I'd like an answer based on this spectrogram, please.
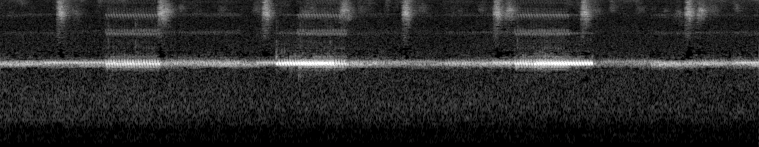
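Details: Night chorus of crickets in Bulgarian grass on a warm summer evening, captured in surround sound; a continuous high trill that grows louder around three and five seconds, overlaid by scattered sharp ticking notes.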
